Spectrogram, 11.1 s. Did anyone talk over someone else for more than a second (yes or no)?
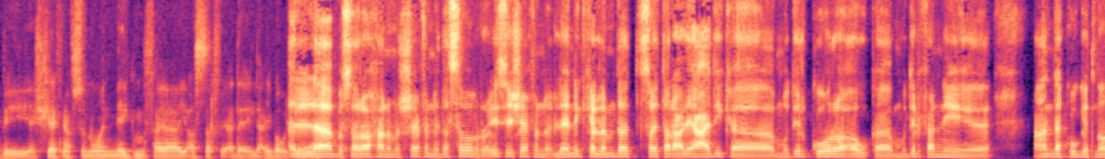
no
